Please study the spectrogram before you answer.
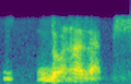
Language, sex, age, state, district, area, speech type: Marathi, male, 18-30, Maharashtra, Nagpur, urban, conversation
